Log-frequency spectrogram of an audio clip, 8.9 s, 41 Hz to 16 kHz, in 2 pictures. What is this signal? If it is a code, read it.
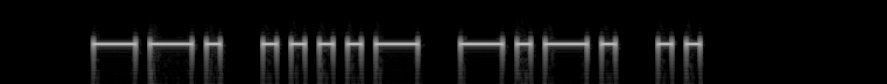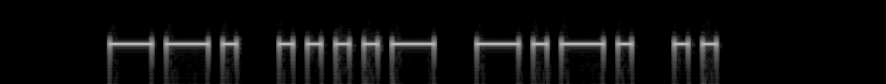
Morse code, heard as a keyed tone, about 17 wpm, 700 Hz. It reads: G4CI G4CI
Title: DXCC-100 Call Signs - 4 Characters - Repeated 2x - 17wpm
